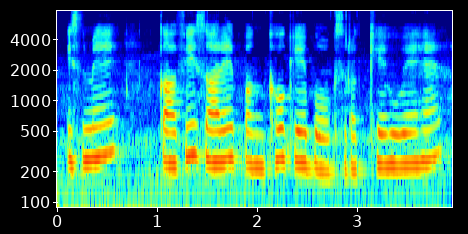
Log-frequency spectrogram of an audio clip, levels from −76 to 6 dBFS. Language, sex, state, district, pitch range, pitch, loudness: Hindi, female, Uttar Pradesh, Saharanpur, 235-270 Hz, 250 Hz, -17 LUFS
